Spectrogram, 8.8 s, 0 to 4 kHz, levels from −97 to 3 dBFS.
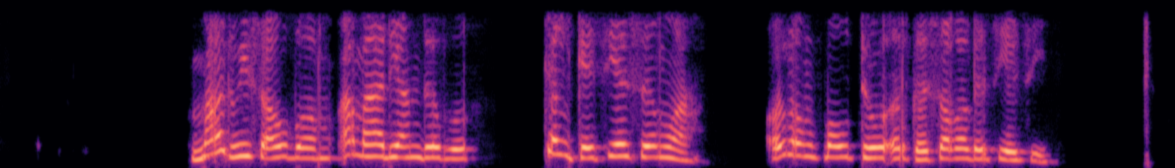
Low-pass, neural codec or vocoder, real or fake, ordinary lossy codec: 3.6 kHz; codec, 16 kHz, 4 kbps, X-Codec, WavLM features, trained on Multilingual LibriSpeech; fake; AAC, 32 kbps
